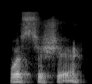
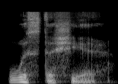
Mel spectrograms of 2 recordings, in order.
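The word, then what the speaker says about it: Worcestershire: like it's I I can confirm it's it's pronounced Worir. Worershare. Woristers.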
